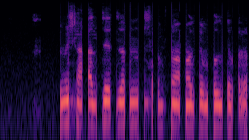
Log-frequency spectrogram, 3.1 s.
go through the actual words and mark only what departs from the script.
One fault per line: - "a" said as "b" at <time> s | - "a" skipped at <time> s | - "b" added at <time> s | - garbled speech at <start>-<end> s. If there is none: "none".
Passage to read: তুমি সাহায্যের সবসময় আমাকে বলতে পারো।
- "জন্য" added at 1.5 s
